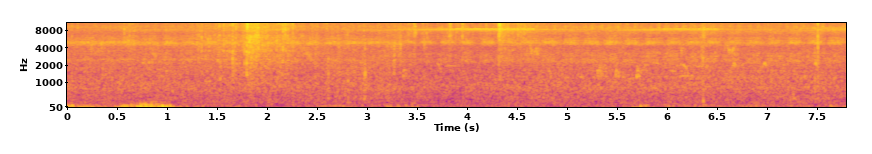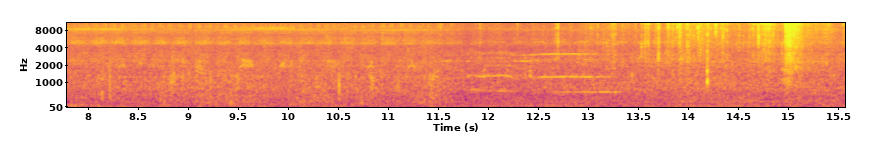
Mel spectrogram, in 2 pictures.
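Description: Outdoor garden ambience with a steady high-pitched insect chirring throughout and a short bird call about twelve seconds in. Plant leaves and dry stalks rustle and crackle near the end as the plants are handled.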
